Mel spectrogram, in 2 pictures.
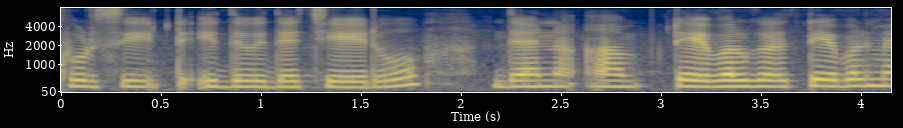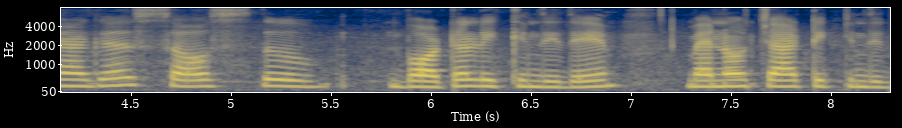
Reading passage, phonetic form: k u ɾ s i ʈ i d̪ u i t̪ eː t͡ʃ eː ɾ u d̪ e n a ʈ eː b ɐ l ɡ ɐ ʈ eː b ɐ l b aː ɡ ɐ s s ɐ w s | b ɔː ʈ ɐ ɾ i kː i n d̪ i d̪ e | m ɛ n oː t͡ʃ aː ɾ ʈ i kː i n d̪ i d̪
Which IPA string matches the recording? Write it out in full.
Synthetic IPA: k u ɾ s i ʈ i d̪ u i d̪ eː t͡ʃ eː ɾ u d̪ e n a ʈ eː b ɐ l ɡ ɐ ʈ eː b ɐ l m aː ɡ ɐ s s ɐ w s | b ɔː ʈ ɐ l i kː i n d̪ i d̪ e | m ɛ n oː t͡ʃ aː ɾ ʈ i kː i n d̪ i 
